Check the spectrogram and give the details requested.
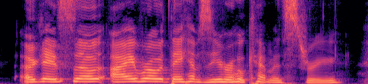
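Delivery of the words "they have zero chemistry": plain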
